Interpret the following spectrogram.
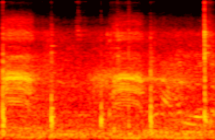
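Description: A steel cleaver chops fish on a wooden stump block, four sharp knocks about two a second. Three harsh caws sound over and between the chops.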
